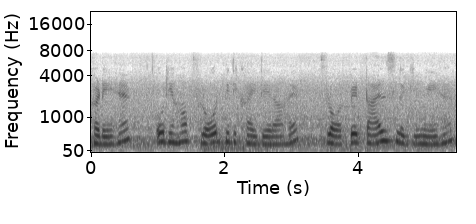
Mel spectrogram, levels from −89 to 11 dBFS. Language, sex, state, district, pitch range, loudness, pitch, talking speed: Hindi, female, Punjab, Pathankot, 185-235 Hz, -16 LUFS, 215 Hz, 175 wpm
